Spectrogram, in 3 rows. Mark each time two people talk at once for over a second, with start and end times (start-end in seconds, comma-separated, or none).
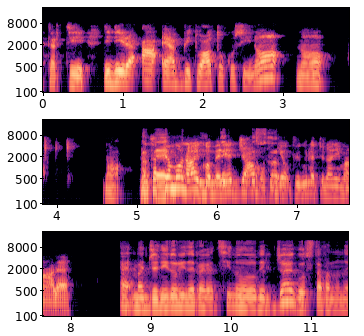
5.0-6.9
